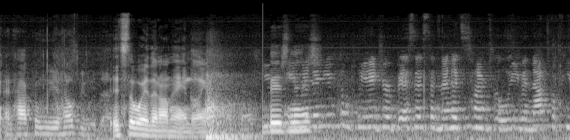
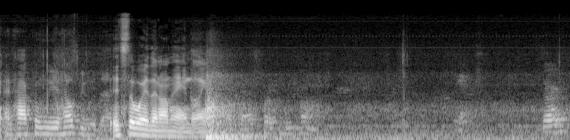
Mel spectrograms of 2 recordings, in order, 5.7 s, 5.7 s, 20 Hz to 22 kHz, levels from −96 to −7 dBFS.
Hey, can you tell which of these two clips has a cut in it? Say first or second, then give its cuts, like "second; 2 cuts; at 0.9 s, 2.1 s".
first; 1 cut; at 2.7 s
